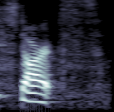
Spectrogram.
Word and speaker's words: starts: Yo creo que la gramática en inglés es bastante fácil, pero la cosa en el presente simple, no pronunciáis la S y tenemos que hacerlo. I start where she starts.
